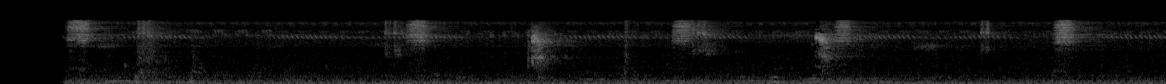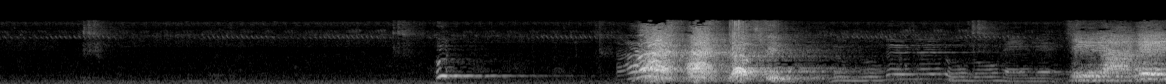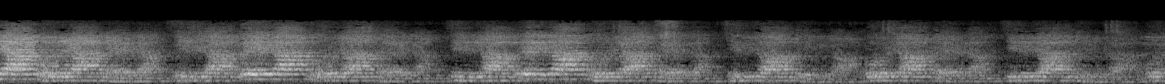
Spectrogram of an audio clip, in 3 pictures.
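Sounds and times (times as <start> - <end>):
kecak chanting: 17.8 - 34.9.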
